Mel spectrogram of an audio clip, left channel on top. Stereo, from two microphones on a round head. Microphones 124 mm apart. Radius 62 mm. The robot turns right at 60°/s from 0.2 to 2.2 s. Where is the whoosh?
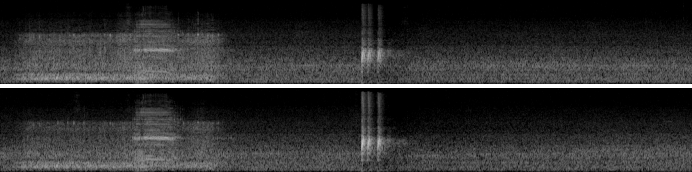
25° right (ahead or behind), 1.0 m.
